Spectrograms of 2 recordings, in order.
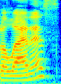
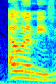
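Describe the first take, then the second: First: The name is said with a plain English pronunciation. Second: The name is said with a French-sounding pronunciation. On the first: This is how the singer says her own name. "like [name] says it [name]" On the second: This is how a different person says her own name. "She's she says it with like a beautiful French sort of"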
